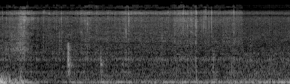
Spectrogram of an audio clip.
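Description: Onion and celery with garlic powder are stirred in a frying pan, a soft continuous sizzle with a few scraping taps of the utensil, close and alone with no talk.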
